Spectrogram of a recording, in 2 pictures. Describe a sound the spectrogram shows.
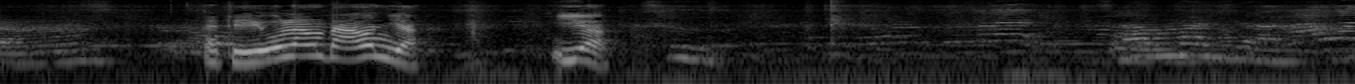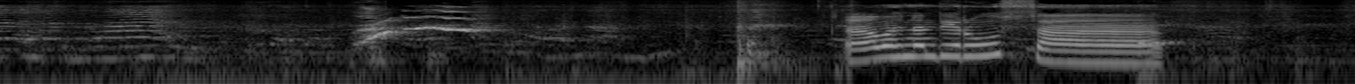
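A young child squeals in a high voice.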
